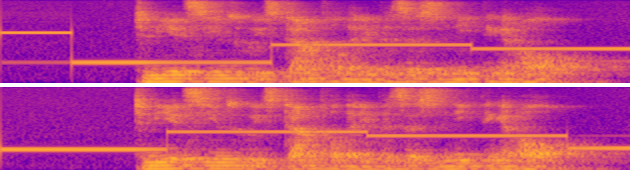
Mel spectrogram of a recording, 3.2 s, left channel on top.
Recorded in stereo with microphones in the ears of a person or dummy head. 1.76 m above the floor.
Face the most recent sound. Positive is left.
turn(degrees=-60)  # may be behind; listen again after turning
